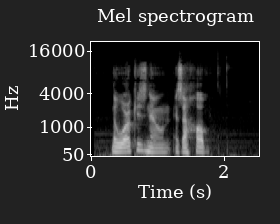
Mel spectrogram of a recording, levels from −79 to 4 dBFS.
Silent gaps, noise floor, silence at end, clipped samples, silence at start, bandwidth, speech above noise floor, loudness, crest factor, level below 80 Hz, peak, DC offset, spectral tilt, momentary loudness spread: none; -58 dBFS; 0.75 s; under 0.1%; 0.3 s; 13.5 kHz; 33 dB; -25 LUFS; 20 dB; -58 dBFS; -8 dBFS; under 0.1%; -4 dB/octave; 6 LU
